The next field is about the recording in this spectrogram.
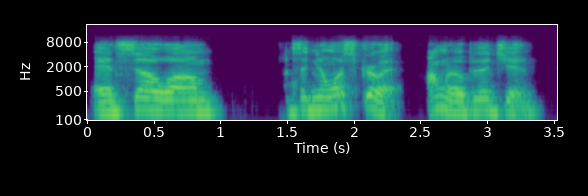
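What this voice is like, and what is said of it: Philadelphia accent. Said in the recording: “I'm from Philadelphia, so I say shore and I say water a lot. So I have an accent. ... I have an accent.”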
